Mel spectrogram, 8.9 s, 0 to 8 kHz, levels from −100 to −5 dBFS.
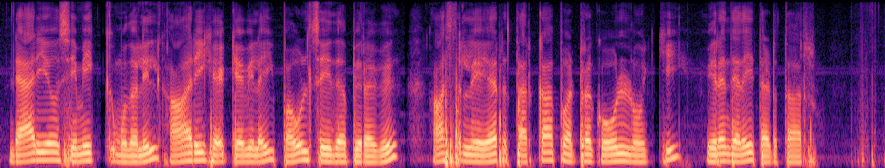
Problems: none marked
